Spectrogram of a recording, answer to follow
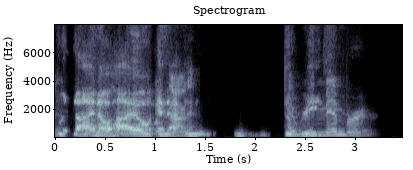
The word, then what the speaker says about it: Medina: You introduced it as Medina, Ohio, that's everybody's pronunciation. Medina. It's Medina, Ohio.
